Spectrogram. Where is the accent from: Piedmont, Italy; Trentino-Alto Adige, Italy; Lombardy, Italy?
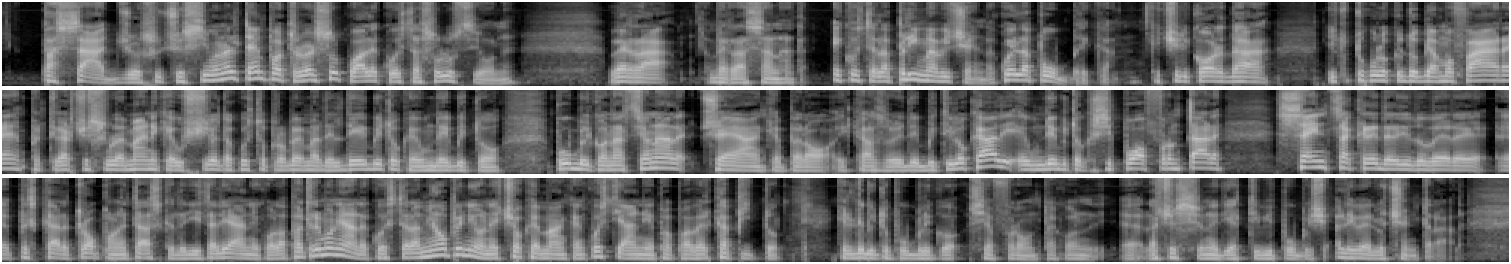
Piedmont, Italy; io sono piemontese e questo mi addolora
